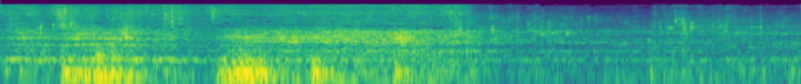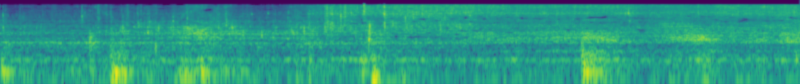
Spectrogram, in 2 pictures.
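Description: Water running from a tap into a salon shampoo bowl as a child's hair is rinsed, fairly quiet and steady, with a few soft bumps in the first second or two.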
